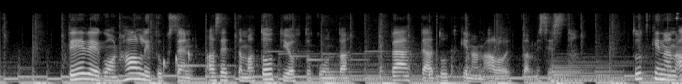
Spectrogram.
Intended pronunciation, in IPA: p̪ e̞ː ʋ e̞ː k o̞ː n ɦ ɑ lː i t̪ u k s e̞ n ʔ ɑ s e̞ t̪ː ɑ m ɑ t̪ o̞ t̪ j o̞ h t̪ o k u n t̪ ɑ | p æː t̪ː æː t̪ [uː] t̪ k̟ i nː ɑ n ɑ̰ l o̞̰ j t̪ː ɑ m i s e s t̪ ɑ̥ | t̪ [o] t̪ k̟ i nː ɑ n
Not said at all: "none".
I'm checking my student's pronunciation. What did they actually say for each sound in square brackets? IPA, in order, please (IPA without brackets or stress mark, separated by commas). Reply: u, u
